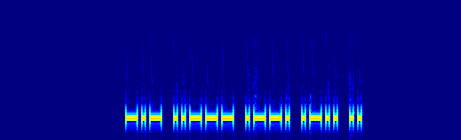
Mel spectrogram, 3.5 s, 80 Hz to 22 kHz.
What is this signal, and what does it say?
Morse code, heard as a keyed tone, about 37 wpm, 700 Hz. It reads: K2PLI
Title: USA Call Signs - 5 Characters - 40wpm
